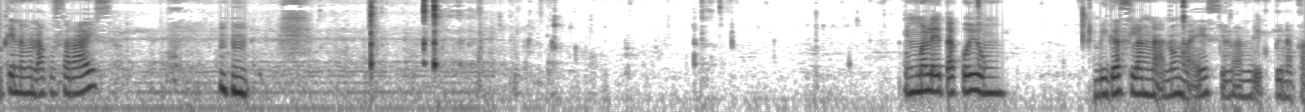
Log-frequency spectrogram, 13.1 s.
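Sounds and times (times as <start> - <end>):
person chewing: 4.2 - 8.8.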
